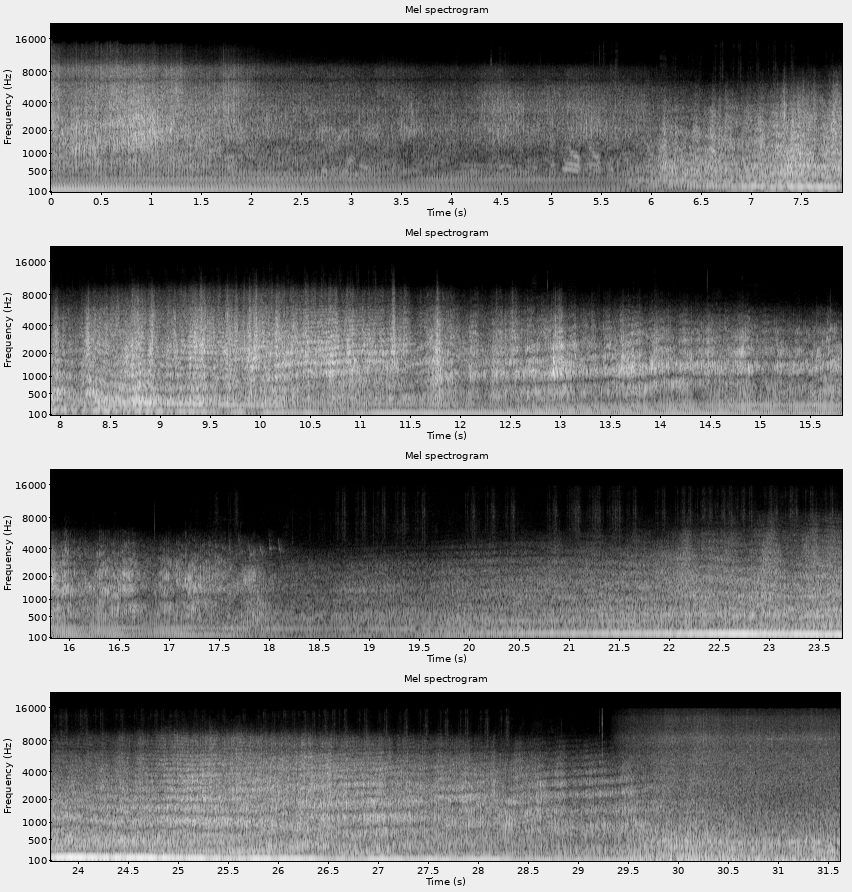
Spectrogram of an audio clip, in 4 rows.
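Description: Second World War propeller fighters running their V12 piston engines at high power. Two passes go by, each swelling louder and then falling in pitch as the aircraft goes past.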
